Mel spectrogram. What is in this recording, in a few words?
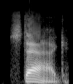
"stag", American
